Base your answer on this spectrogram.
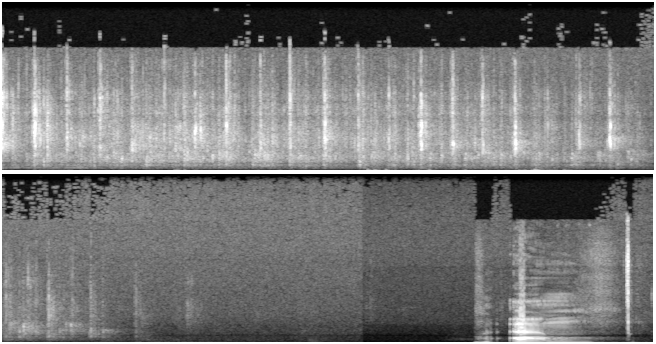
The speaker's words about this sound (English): So if you could please give a round of applause in welcoming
